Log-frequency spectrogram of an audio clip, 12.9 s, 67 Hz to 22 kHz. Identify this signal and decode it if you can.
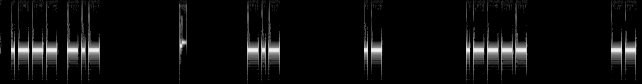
Morse code, heard as a keyed tone, about 17 wpm, spaced as for 6 wpm, 700 Hz. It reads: JK KA1M
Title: USA Call Signs - 6 Characters - 8x Character Spacing - 17wpm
